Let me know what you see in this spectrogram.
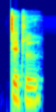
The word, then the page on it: tittle: Indian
